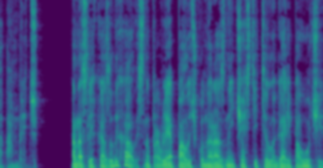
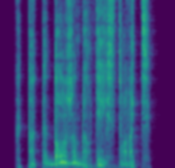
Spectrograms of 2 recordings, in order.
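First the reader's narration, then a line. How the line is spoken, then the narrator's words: Whispered. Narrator (Russian): прошептала Амбридж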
